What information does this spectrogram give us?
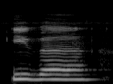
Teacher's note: ذال کو ایک الف کے مقدار پر کھڑا کریں گے کیونکہ یہ الف مدہ ہے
